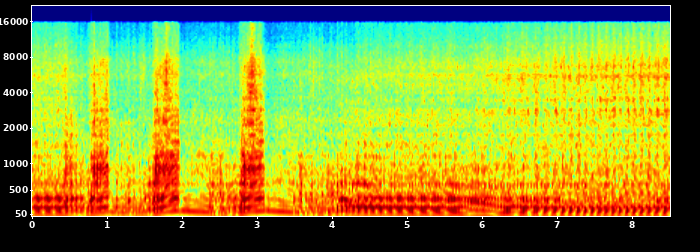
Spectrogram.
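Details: Turbo single-cam RT4WD Honda Civic Wagon after repairing the broken downpipe flex pipe and refitting wastegate: three quick throttle blips, then even steady idle, clean exhaust note, no puffing or ticking from a leak; normal cold start and idle.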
